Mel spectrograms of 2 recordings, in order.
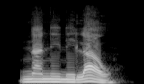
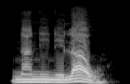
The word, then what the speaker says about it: naninilaw: Another example, naninilaw ang medyas niya. Naninilaw ang medyas niya. Naninilaw ang medyas niya. It means that person's socks are getting yellowish. Word for word it's naninilaw ang medyas niya. Naninilaw ang medyas niya.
